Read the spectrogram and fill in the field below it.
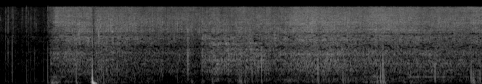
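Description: Steady, loud sizzling of onions and tomatoes frying in a hot pan, with a brief quieter moment at the start before the crackle settles into a constant hiss.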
